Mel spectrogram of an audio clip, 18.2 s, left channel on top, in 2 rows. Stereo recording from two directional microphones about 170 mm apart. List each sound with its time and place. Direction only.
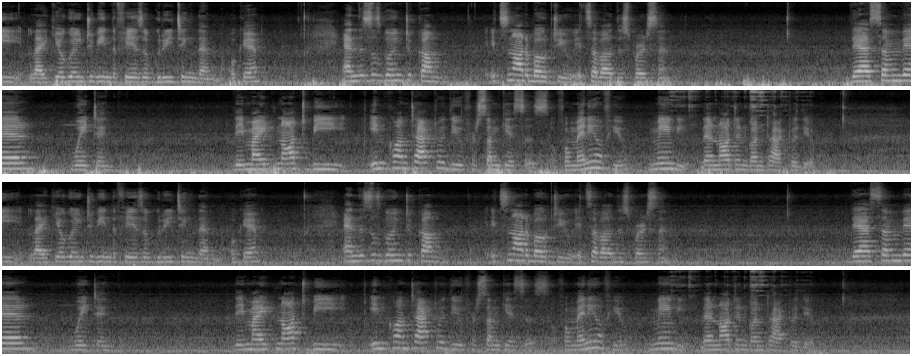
0.0 s a woman's voice: 45° left (ahead or behind)
8.4 s a woman's voice: 40° left (ahead or behind)
11.3 s a woman's voice: 40° left (ahead or behind)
